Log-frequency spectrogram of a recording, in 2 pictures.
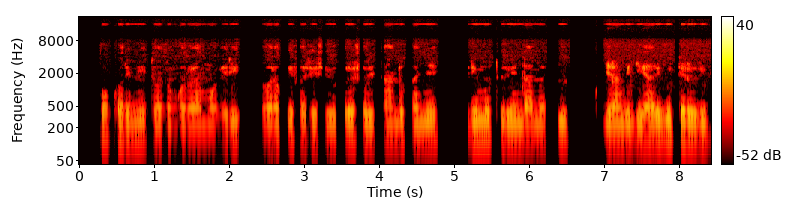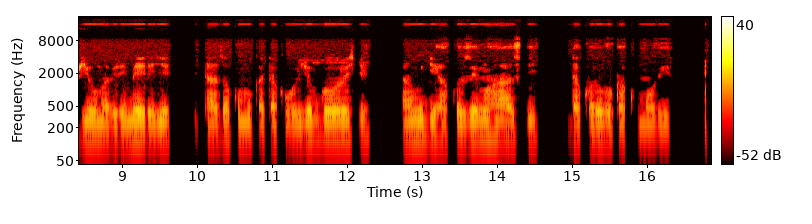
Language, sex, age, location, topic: Kinyarwanda, male, 18-24, Kigali, health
